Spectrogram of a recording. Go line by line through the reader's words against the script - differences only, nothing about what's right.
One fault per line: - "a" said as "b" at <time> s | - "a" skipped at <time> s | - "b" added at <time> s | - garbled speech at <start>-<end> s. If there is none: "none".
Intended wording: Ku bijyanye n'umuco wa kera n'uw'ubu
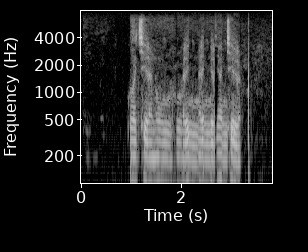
- "bijyanye n'umuco" skipped at 1.0 s
- garbled speech at 1.9-3.2 s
